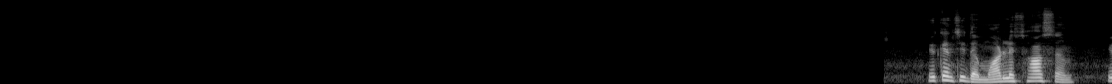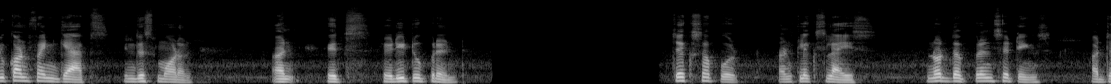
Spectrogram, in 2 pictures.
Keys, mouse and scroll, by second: 8.9 scroll up 1, 9.2-10.6 right drag, 10.6 scroll up 1, 10.9-16.9 right drag, 16.9 click, 18.4-18.9 scroll down 2, 19.2-20.4 right drag, 20.4-20.8 scroll up 1.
